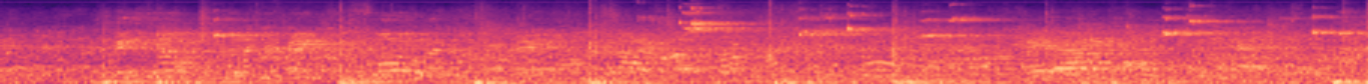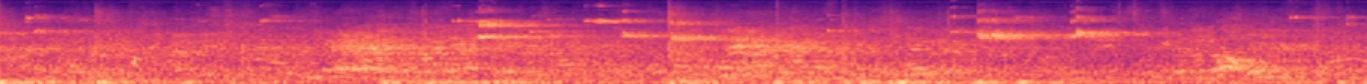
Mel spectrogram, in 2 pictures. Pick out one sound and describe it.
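Spectators talk and call out in a large echoing gym.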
